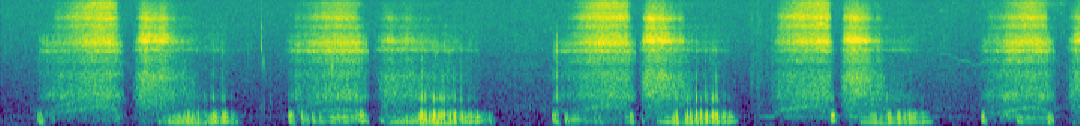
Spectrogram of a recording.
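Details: Sleeping English Bulldog snoring: loud, rough, rattling snores with snorting on each breath, in a steady rhythm of breaths in and out.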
